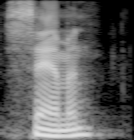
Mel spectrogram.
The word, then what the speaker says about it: salmon: I said it right, salmon.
